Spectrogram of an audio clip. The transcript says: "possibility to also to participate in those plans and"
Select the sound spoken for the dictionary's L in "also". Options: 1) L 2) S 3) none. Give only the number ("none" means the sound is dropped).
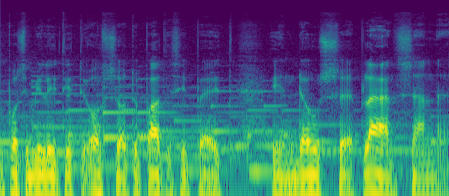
3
